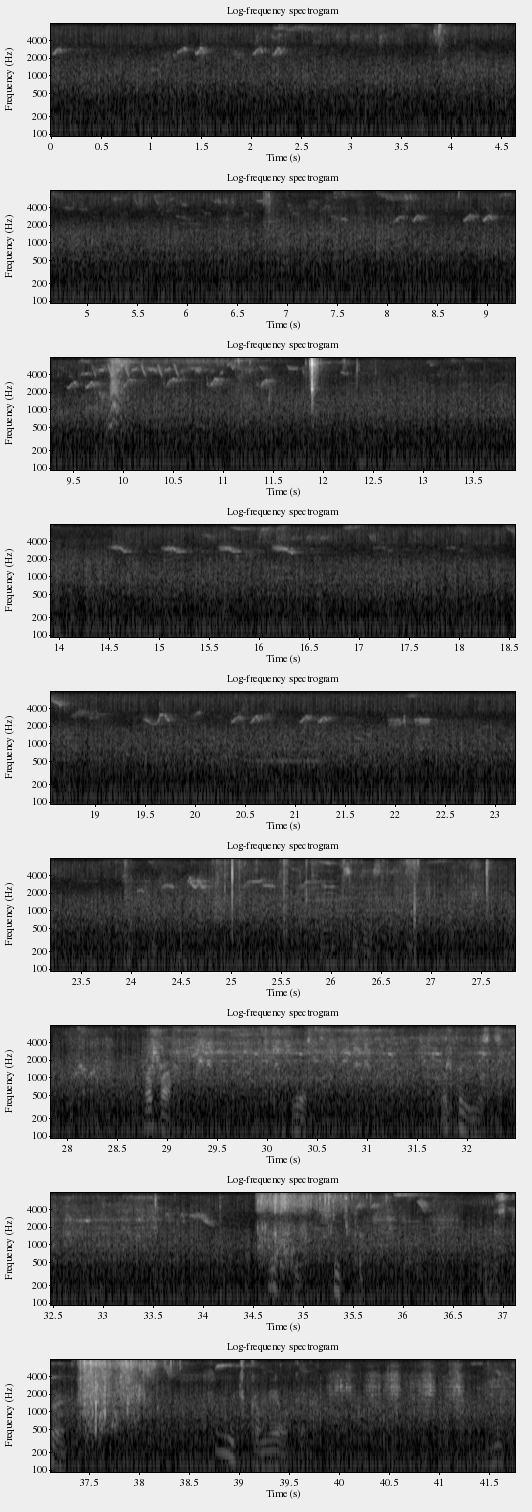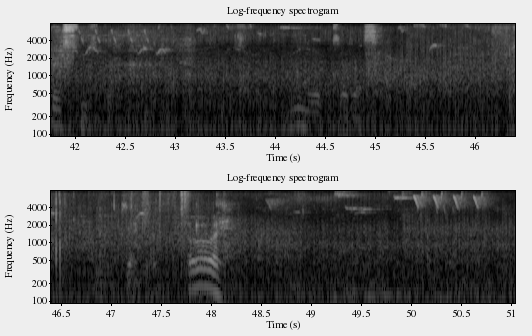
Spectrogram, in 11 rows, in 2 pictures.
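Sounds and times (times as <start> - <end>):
small bird chirping: 1.2 - 12.4, 23.4 - 51.0.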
